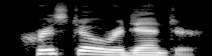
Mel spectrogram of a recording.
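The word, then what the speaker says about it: Cristo Redentor: christ the redeemer portuguese christo redentor standard brazilian portuguese kiss to edito local pronunciation khatuzidito is an art deco statue of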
